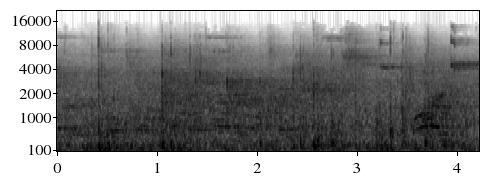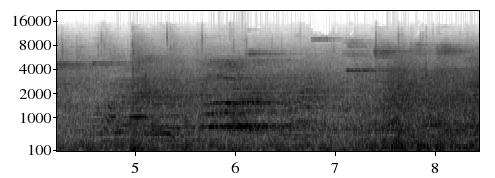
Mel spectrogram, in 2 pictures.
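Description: A ball thuds on a hard floor as players kick it.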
